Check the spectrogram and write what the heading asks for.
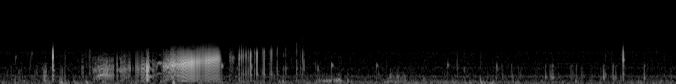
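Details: Loud gurgling and bubbling from a tight, achy, overfull abdomen right after a large Christmas dinner, with a prolonged rumble then scattered clicks and pops: active bowel sounds (borborygmi).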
